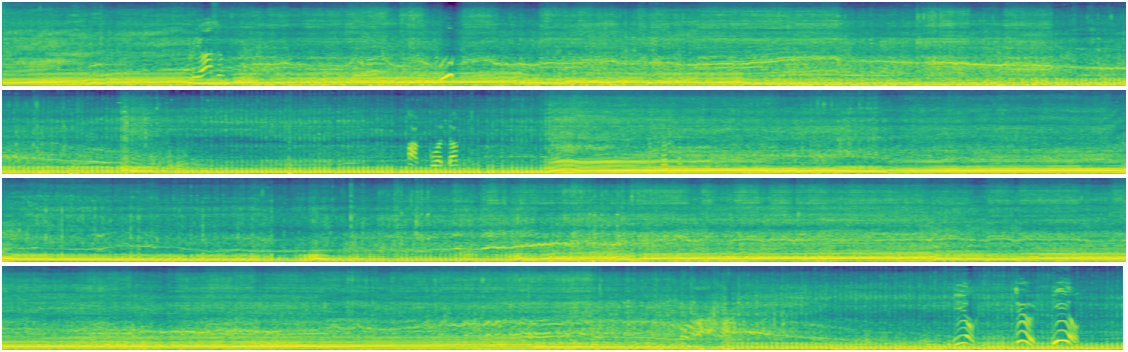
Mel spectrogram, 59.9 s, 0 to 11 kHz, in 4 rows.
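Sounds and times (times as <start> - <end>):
wind rush: 49.6 - 58.3.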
